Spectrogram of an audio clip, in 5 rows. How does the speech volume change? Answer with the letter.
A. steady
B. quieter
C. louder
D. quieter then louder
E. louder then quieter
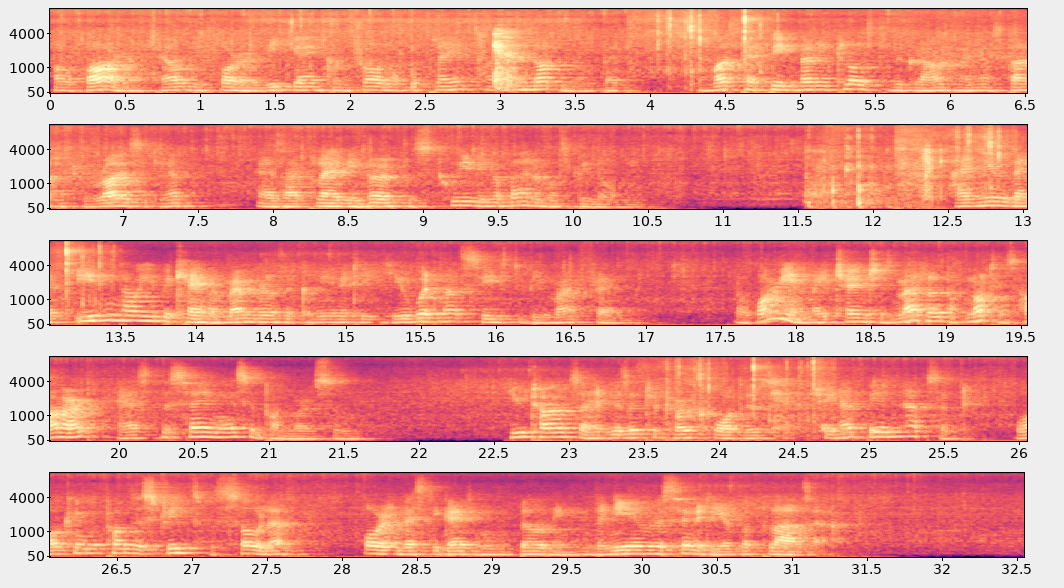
A.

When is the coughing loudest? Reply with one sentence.
The loudest moment of the coughing is at 3 seconds.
